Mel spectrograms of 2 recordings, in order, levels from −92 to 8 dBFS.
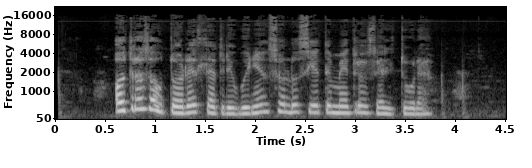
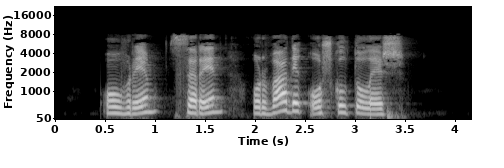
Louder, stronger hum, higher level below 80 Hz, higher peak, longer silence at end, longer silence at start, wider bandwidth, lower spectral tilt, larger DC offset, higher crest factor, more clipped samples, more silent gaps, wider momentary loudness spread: second, -20 LUFS vs -17 LUFS; neither; second, -62 dBFS vs -54 dBFS; about the same, -2 dBFS vs -2 dBFS; second, 0.4 s vs 0.7 s; second, 0.05 s vs 0.5 s; first, 16.5 kHz vs 8.2 kHz; first, -5.5 dB/octave vs -3.5 dB/octave; neither; about the same, 18 dB vs 16 dB; neither; neither; second, 7 LU vs 10 LU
